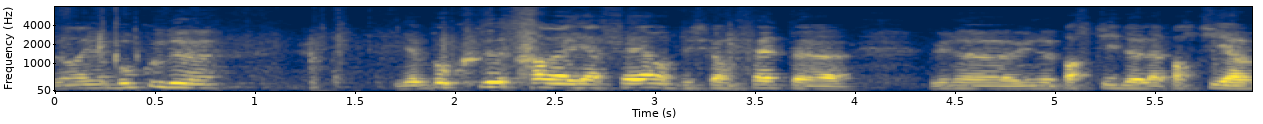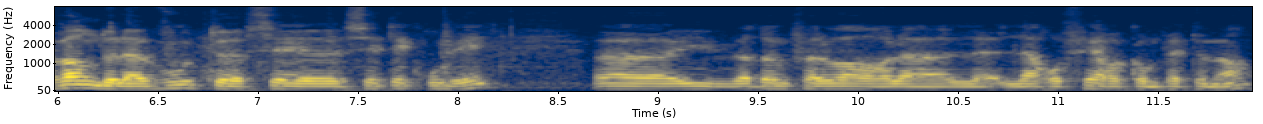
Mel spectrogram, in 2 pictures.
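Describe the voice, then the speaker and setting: His pitch varies in an ordinary way and sits fairly low. This man keeps a moderate pace. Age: 60s. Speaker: local association member. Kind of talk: interview, guided site tour. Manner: halting, many hesitations and repetitions.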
